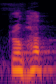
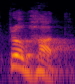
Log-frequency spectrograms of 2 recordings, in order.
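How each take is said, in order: First: The first vowel is a closed 'o' sound. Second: The first vowel is an open 'aw' sound. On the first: The speaker calls it right. "আমরা কি বলি প্রভাত" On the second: The speaker calls it wrong. "আমরা কি প্র বলি প্রভাত বলি কখনো না"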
